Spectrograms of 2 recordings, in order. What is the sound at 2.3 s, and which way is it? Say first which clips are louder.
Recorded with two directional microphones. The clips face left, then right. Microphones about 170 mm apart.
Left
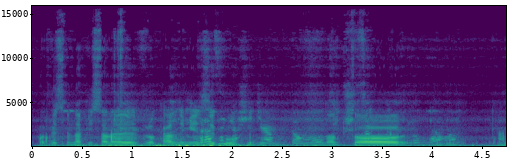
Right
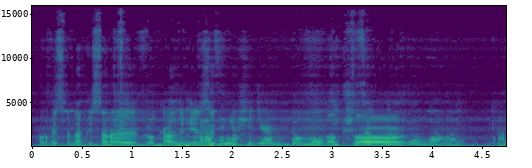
Speech: right 6 dB; 25° right (ahead or behind).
